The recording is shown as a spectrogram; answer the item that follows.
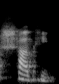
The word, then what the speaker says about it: স্বাধীন: যাবে উচ্চ থাকবে অর্থাৎ শব্দের শুরুতে যদি বফলা থাকে তাহলে আমরা বফের উচ্চারণটি করব না যেমন ধরুন সদেশ বা স্বাধীন স্বাধীন শব্দটি সম্প্রতি আমরা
